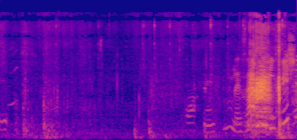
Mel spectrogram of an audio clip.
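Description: Men's voices straining and calling out without clear words, loudest just before the end, as a heavy ice box is lifted out of a boat. A few faint knocks of handling come earlier.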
